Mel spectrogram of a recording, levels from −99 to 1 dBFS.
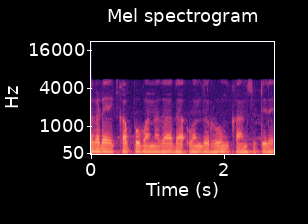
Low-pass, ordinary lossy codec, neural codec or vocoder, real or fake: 5.4 kHz; none; none; real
